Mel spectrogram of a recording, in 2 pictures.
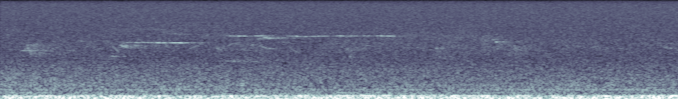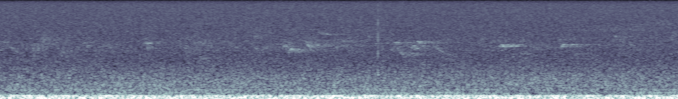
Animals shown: Red-eyed Vireo (Vireo olivaceus)
White-throated Sparrow (Zonotrichia albicollis)

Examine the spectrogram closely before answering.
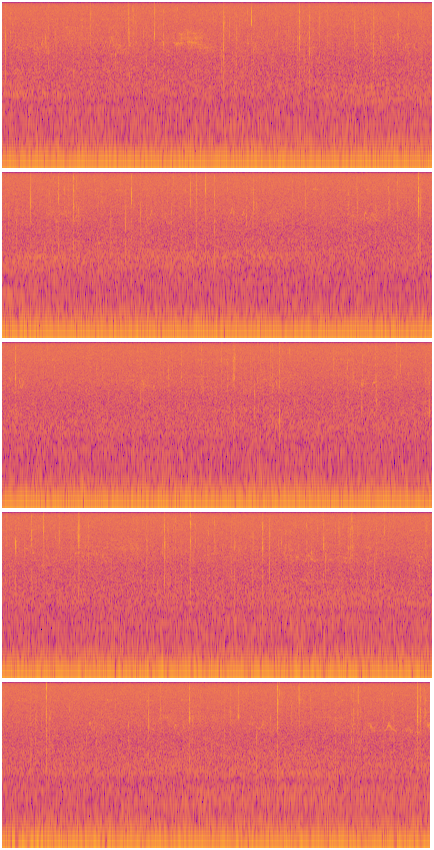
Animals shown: Mourning Warbler (Geothlypis philadelphia)
Rose-breasted Grosbeak (Pheucticus ludovicianus)
Red-eyed Vireo (Vireo olivaceus)

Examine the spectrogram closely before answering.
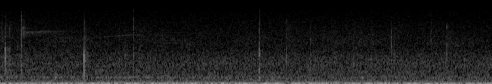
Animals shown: Eastern Wood-Pewee (Contopus virens)

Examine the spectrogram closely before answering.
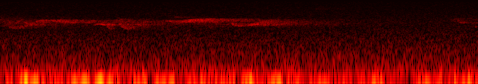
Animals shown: Scarlet Tanager (Piranga olivacea)

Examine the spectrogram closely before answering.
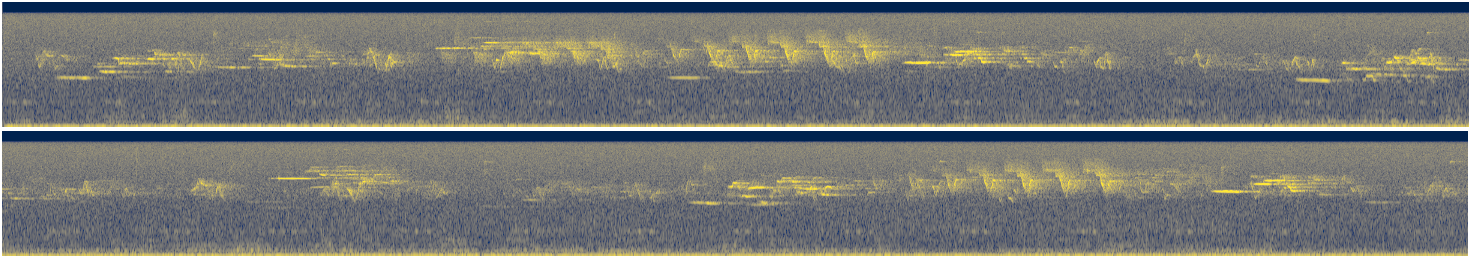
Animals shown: Red-eyed Vireo (Vireo olivaceus)
Hermit Thrush (Catharus guttatus)
Ovenbird (Seiurus aurocapilla)

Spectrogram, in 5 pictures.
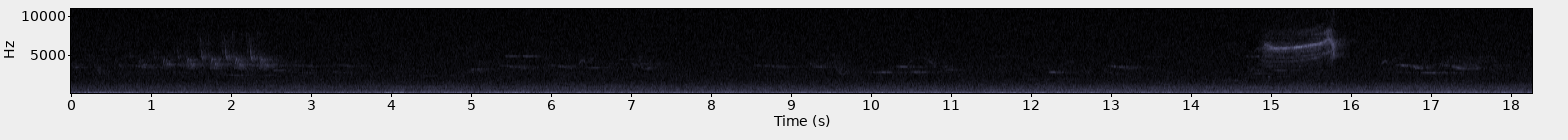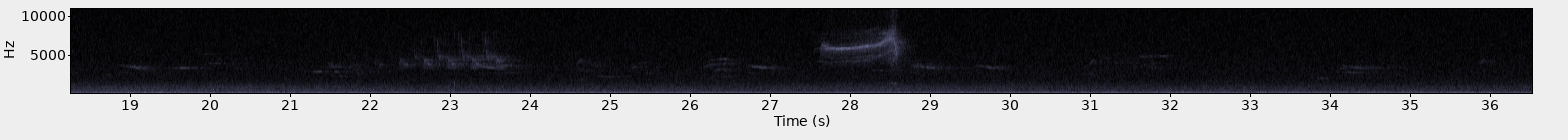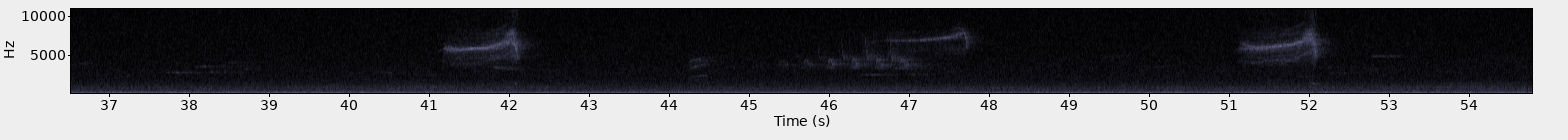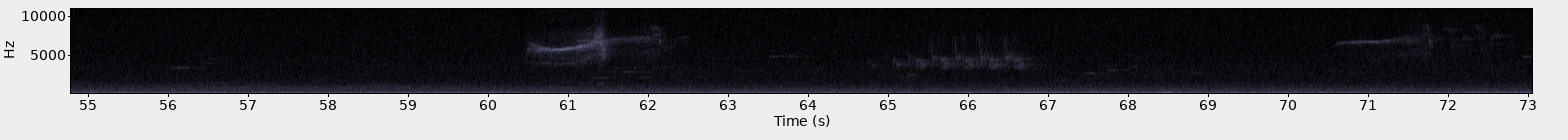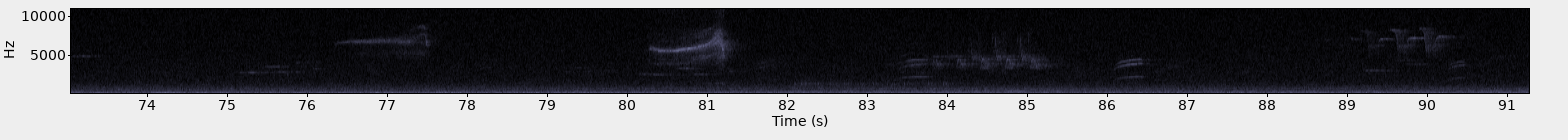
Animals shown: Blue Jay (Cyanocitta cristata)
Hermit Thrush (Catharus guttatus)
Ovenbird (Seiurus aurocapilla)
Black-throated Green Warbler (Setophaga virens)
unidentified call
Barred Owl (Strix varia)
Blackburnian Warbler (Setophaga fusca)

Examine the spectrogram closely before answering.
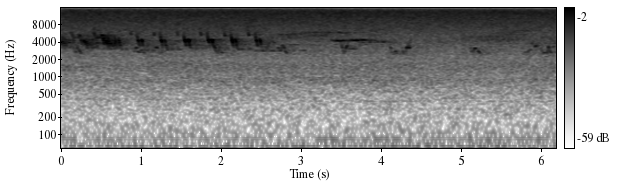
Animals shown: Ovenbird (Seiurus aurocapilla)
Red-eyed Vireo (Vireo olivaceus)
Black-throated Green Warbler (Setophaga virens)

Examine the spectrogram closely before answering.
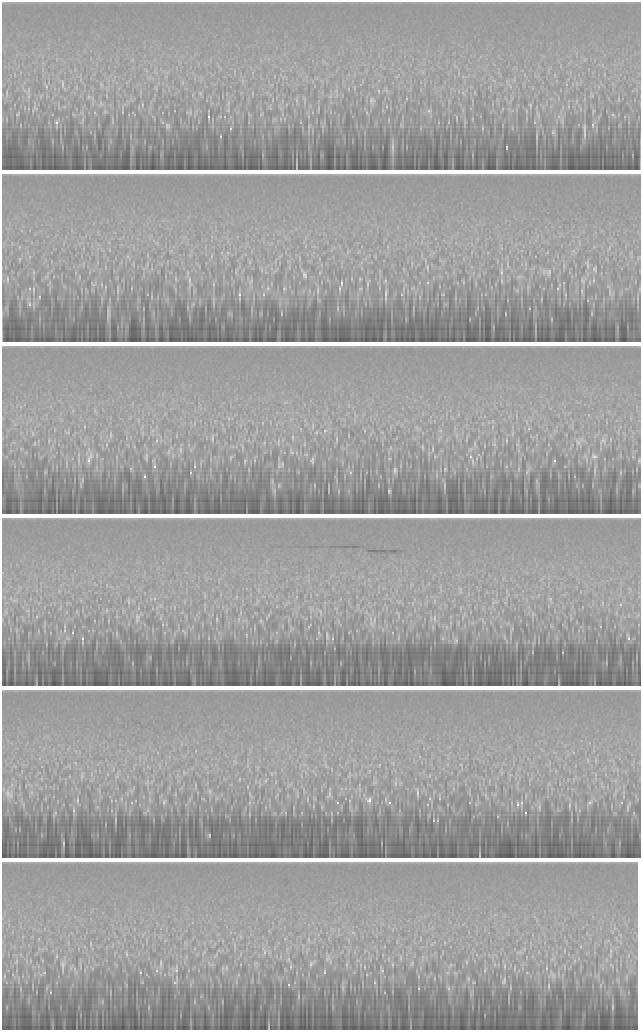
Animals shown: Black-throated Green Warbler (Setophaga virens)

